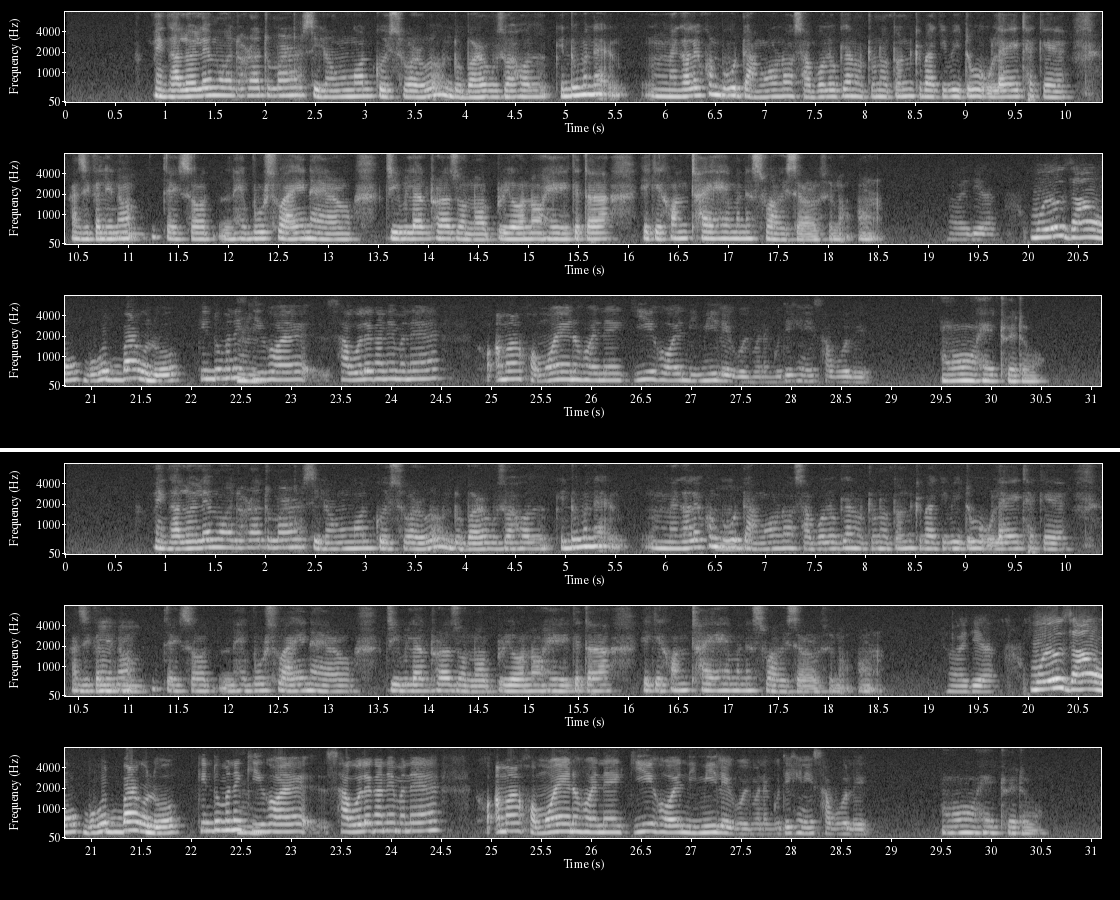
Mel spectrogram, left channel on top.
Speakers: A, on the left (about 70°); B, on the right (about 75°).
A: মেঘালয়লৈ মই ধৰা তোমাৰ শ্বিলঙত গৈছো আৰু দুবাৰ বজোৱা হ'ল কিন্তু মানে উম মেঘালয় খন
B: উম
A: বহুত ডাঙৰ ন চাবলগীয়া নতুন নতুন কিবাকিবিতো ওলায়ে থাকে আজিকালি
B: উম
A: ন
B: উম
A: পিছত সেইবোৰ চোৱাই নাই আৰু যিবিলাক ধৰা জনপ্ৰিয় ন সেইকেইটা সেইকেইখন ঠাইহে মানে চোৱা হৈছে আৰু চ অঁ
B: হয় দিয়া মইয়ো যাওঁ বহুতবাৰ
A: উম
B: গ'লো কিন্তু মানে
A: উম
B: কি হয় চাবলৈ কাৰণে মানে আমাৰ সময়ে নহয় নে কি হয় নি মিলে গৈ মানে গোটেইখিনি চাব গ'লে
A: অঁ সেইটোৱেতো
